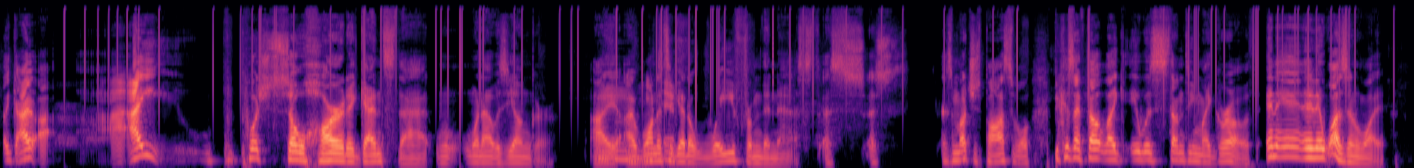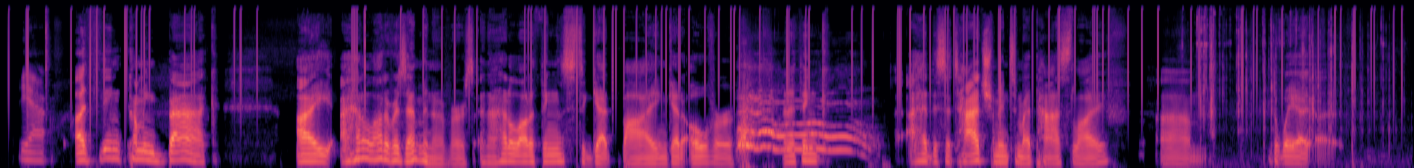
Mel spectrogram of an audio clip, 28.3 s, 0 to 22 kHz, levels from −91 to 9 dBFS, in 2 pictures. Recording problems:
crackle, like an old record; noticeable; 15 dB below the speech
dog barking; noticeable; from 22 to 23 s; peak level with the speech
jangling keys; faint; from 26 s on; peak 10 dB below the speech

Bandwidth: 18 kHz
